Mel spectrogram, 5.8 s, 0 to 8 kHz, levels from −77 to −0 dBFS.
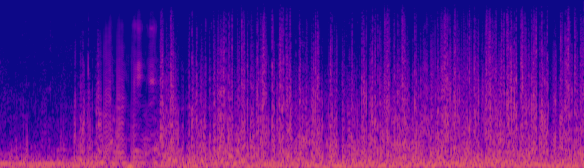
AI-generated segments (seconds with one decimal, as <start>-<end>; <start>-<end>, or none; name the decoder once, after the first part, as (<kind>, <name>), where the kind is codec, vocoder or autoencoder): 1.0-1.6 (vocoder, BigVGAN v2)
